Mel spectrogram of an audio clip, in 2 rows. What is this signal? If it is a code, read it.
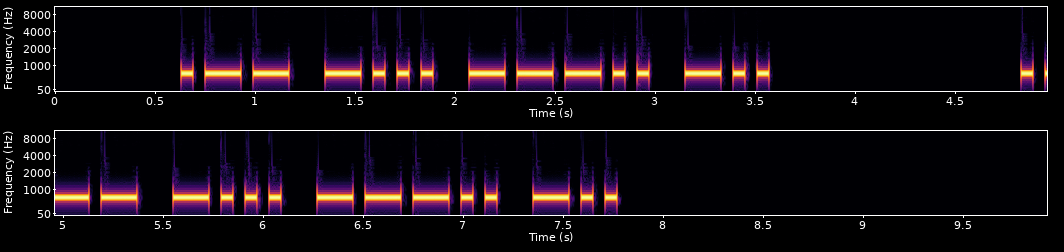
Morse code, heard as a keyed tone, about 20 wpm, 700 Hz. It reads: WB8D WB8D
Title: USA Call Signs - 4 Characters - Repeated 3x - 20wpm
